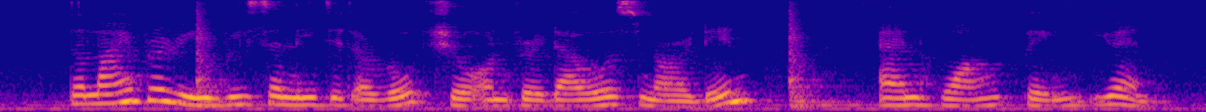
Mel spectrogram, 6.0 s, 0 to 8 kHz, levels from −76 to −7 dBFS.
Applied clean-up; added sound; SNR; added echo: none; Snare drum; 18 dB; none.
